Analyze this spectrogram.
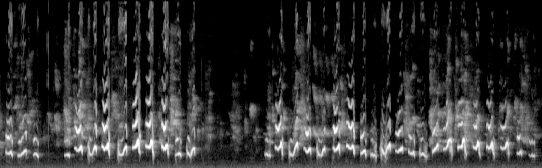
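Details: Two young cockatiels, a lutino and a female pearl, chatter in quick runs of bright, chirpy whistled notes, some rising and some falling.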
